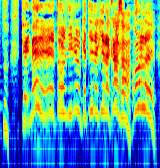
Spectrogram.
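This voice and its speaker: A man's voice: very high voice, fairly quick, creaky, pushed and bright, dry recording, soft background music, pitched above the performer's own voice, heavily acted. A man voicing a demanding male burglar in a joke, insistent and pushy.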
